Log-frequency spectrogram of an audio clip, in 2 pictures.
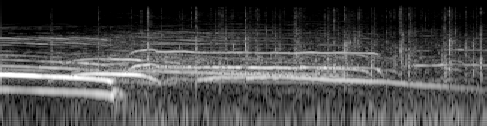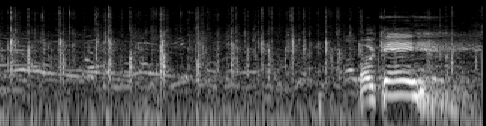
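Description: A crowd cheers and whistles outdoors.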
